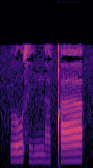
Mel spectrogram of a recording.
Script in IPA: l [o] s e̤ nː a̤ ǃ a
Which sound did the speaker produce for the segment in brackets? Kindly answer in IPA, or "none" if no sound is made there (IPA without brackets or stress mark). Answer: o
